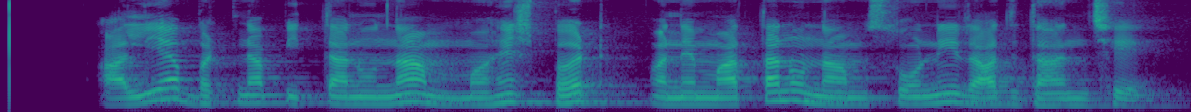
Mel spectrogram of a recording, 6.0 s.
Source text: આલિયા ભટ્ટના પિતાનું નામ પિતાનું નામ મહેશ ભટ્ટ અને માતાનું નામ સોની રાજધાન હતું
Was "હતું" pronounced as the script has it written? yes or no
no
